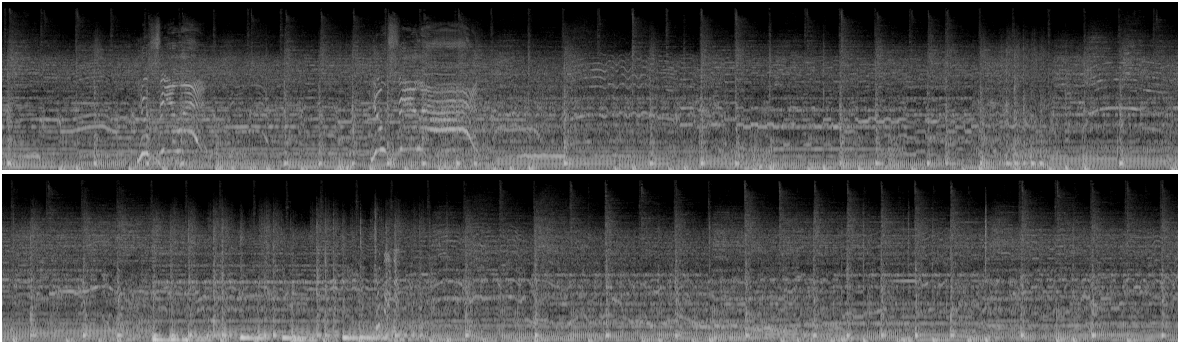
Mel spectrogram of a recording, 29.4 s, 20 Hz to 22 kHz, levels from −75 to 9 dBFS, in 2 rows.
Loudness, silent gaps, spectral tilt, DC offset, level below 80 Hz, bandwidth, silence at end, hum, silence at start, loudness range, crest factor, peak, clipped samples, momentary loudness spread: -21 LUFS; none; -5 dB/octave; under 0.1%; -30 dBFS; 19 kHz; 0 s; none; 0 s; 4 LU; 18 dB; -2 dBFS; under 0.1%; 6 LU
